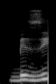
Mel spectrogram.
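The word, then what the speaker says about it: busy: हैं, शॉर्ट में आएगा, बिजी, यहाँ पर यू को भी ई पढ़ा जा रहा है, UI के कॉम्बिनेशन को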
